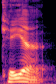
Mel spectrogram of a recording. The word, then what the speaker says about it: Keir: And unfortunately, Kia rhymes with two-tier, which is a shame because Farage is the real two-tier guy in all this.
